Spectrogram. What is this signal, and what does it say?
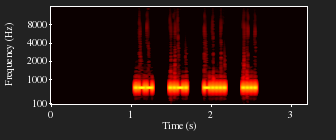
Morse code, heard as a keyed tone, about 53 wpm, spaced as for 29 wpm, 700 Hz. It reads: WF6H
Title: USA Call Signs - 4 Characters - 3x Character Spacing - 50wpm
